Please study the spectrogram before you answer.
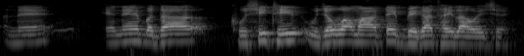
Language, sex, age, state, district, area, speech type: Gujarati, male, 60+, Gujarat, Surat, urban, spontaneous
